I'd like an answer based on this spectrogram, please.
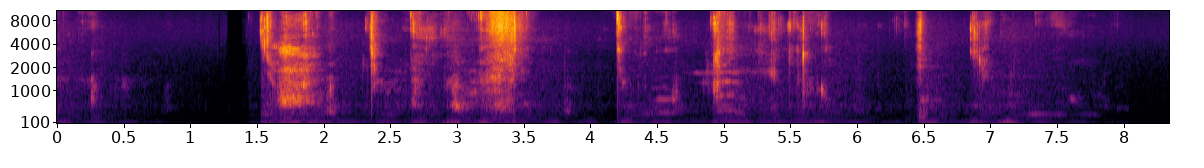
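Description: Close-miked chewing of a mouthful of boiled cassava leaves eaten by hand, with wet smacks and crunches. The sounds are densest between about one and a half and three and a half seconds in, then come as spaced single smacks.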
